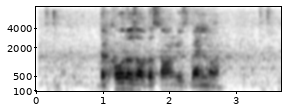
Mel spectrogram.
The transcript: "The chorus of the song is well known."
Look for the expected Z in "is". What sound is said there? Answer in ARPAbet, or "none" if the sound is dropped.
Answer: Z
